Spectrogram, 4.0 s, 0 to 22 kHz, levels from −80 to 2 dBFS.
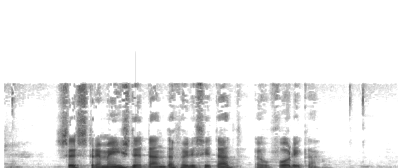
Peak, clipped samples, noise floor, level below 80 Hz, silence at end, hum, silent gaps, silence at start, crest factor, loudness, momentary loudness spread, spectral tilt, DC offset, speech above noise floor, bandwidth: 0 dBFS; under 0.1%; -45 dBFS; -40 dBFS; 0.8 s; none; none; 0.1 s; 20 dB; -19 LUFS; 19 LU; -4.5 dB/octave; under 0.1%; 26 dB; 11.5 kHz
